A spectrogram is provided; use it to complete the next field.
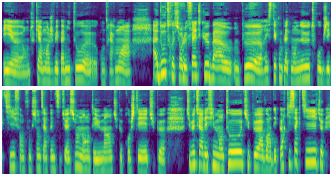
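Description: An ordinary speaking voice with lively intonation comes at a moderate pace, with a dry, close sound and no echo. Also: woman, fairly low pitch for a woman. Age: 20s. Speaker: couple therapist. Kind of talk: casual chat.

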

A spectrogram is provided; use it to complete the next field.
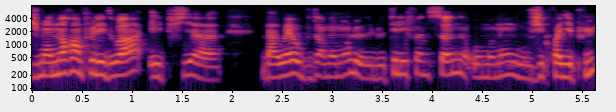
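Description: A woman of medium pitch talks at a moderate pace with fairly even intonation. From Paris, France. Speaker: entrepreneur and teacher. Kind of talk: interview. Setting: audio chat room.

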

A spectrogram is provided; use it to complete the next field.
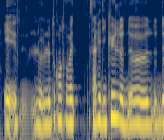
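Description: A woman at a medium pitch is heard on a very clean recording with a silent background. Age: 50s. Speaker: shop co-founder. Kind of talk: interview. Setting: recorded in a shop. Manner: hesitant, with fillers.

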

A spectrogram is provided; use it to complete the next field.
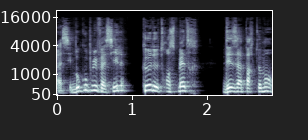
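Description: A man talks fairly quickly with ordinary pitch variation, on a very clean recording with a silent background. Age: 40s. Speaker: financial advisor. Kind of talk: interview. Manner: hesitant.

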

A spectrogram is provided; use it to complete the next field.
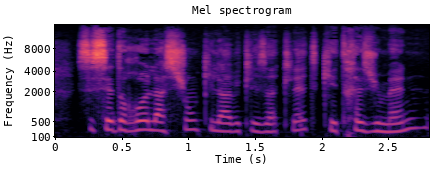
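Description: A woman speaks at a very fast pace in a high voice with ordinary pitch variation. The sound is dry and close, with no echo. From Belgium, Brussels (Molenbeek). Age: 20s. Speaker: ju-jitsu champion. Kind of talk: interview.

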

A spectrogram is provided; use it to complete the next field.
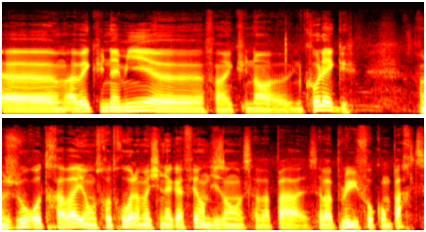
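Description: With a southwestern French accent, a man of fairly low pitch speaks at a moderate pace and fairly even intonation. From southwestern France. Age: 30s. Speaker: renewable energy engineer. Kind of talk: casual chat.

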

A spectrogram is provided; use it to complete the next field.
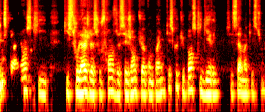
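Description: A man's somewhat breathy voice, dark and mellow in tone, with a fairly high pitch. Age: young. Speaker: doctor and interviewer. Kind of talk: interview. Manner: halting.

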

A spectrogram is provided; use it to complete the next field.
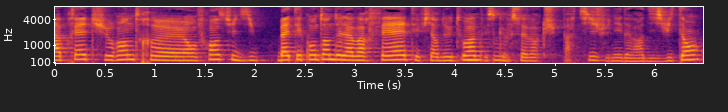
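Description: An ordinary speaking voice from a woman, fairly high-pitched, at a fairly quick pace with hardly any pauses. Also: ordinary pitch variation. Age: 20s. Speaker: business school student. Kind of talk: interview.

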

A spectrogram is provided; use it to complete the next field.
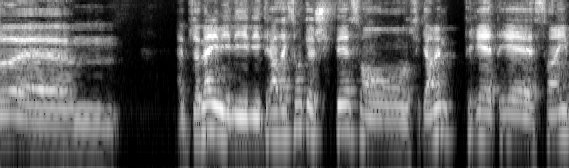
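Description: A man at a very slow pace. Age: 30s. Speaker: real estate investor, contractor. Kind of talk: casual interview. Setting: remote call from condo. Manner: halting, many fillers.

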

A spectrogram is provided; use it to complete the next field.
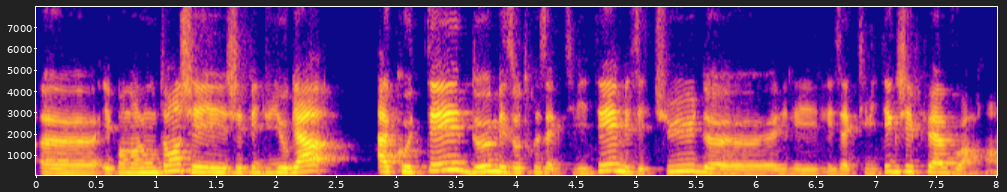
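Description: Her tone is bright and sharp, her pitch medium with ordinary variation. This woman speaks very slowly. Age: 30s. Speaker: yoga therapist. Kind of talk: interview.

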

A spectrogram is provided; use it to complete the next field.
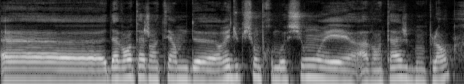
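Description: The speaker is a man with a dark, mellow tone. His intonation is monotone and flat. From Nancy, northeastern France. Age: 20s. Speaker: semi-professional handball player. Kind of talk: interview. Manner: halting.

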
